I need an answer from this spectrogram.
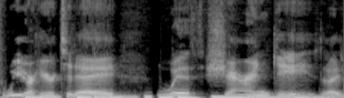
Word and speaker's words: Sharon Gee: We are here today with Sharon Gee. Did I pronounce that correctly?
